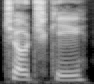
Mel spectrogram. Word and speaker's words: tchotchke: A tchotchke, pronounced chochki, is a Yiddish word for a small, cheap, decorative trinket.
